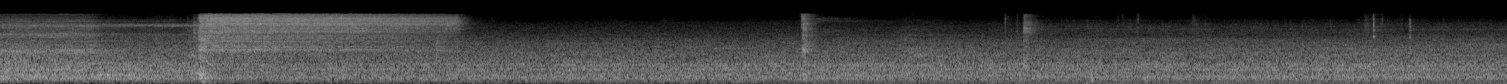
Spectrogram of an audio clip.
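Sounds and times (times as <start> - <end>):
loud hiss of released air: 0.0 - 4.7
subway train noise: 0.0 - 15.0.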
